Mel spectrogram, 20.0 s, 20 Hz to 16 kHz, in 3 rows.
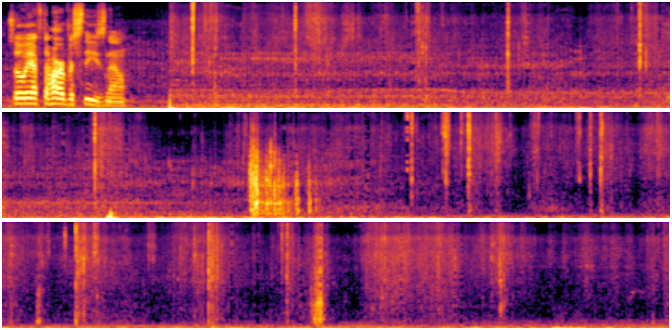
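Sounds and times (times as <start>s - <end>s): leaves rustling: 0.0s - 20.0s
pepper stems snapping: 1.7s - 2.2s, 2.8s - 4.4s, 5.0s - 5.4s, 6.2s - 8.1s, 10.5s - 13.0s, 13.7s - 14.4s, 15.1s - 16.7s.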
